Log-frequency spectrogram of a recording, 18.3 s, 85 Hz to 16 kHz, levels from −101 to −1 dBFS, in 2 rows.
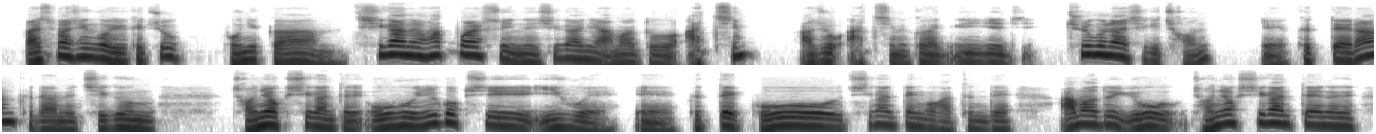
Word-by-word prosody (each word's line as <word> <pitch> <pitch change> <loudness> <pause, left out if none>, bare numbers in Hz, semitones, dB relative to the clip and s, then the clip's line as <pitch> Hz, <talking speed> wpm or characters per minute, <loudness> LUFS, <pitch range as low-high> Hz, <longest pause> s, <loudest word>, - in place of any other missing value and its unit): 말씀하신 170 - +3
거 150 -3 +5
이렇게 120 +1 -1
쭉 170 +5 -3 0.3
보니까 115 -2 0 0.2
시간을 200 -3 +5
확보할 200 -1 +3
수 180 - -6
있는 110 -4 0
시간이 140 +4 -2
아마도 100 0 -3
아침? 105 - -3 0.4
아주 110 +3 -1
아침 95 +1 -6
그러니까 100 -3 -2
이게 110 -3 -2
지 - - -18 0.2
출근하시기 190 - +2
전 95 +10 -6 0.4
예 90 -2 -3
그때랑 130 - +2
그다음에 110 - -2
지금 115 -1 0 0.5
저녁 145 +7 +4
시간대는 120 -7 -1
오후 135 +4 +3
7 175 +4 +2
시 140 - -1
이후에 105 -8 -2 0.2
예 90 -3 -2
그때 130 +4 +2
고 140 0 +4
시간대인 155 -3 -4
것 120 - -3
같은데 105 +1 -4 0.3
아마도 155 -2 +2
요 125 0 +2
저녁 160 +11 +1
시간대는 160 -6 +1
125 Hz, 295 characters per minute, -23 LUFS, 110-155 Hz, 0.5 s, 거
